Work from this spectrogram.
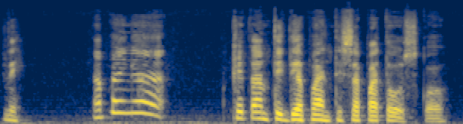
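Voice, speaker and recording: A man's voice: fairly high pitch, wildly swooping pitch, moderate pace, no echo. A man with an Ilocano accent playing an evasive, mock-innocent villager in a comedy radio drama, stalling with squealed protests. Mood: feigned cheer.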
